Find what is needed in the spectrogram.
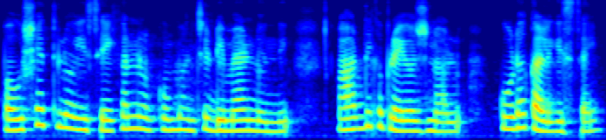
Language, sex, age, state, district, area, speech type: Telugu, female, 30-45, Andhra Pradesh, Krishna, urban, spontaneous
